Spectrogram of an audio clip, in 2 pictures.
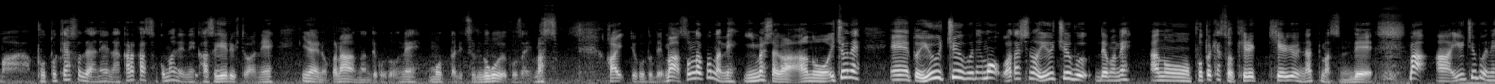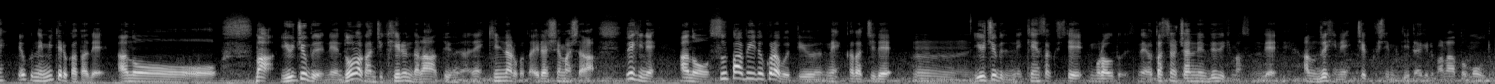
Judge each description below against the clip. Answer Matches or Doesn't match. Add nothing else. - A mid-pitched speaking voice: Matches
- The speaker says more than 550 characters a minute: Matches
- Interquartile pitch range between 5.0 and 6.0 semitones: Doesn't match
